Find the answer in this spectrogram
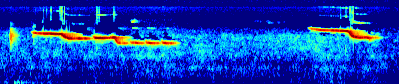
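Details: Golden-crowned sparrow giving a descending whistled song of three or four held notes, each a step lower than the last, then beginning a second phrase that drops after a high opening note.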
